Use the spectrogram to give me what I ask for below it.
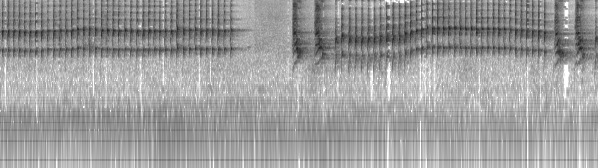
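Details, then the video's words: Long-tailed shrike master song for tutoring caged birds, kuntilanak and gereja tarung style at fast dense speed: rapid pulsed high chatter repeated several times a second, a brief pause, then sweeping notes and renewed rapid pulses. "Cendet Kuntilanak Sambung Gereja Tarung Speed Rapat"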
